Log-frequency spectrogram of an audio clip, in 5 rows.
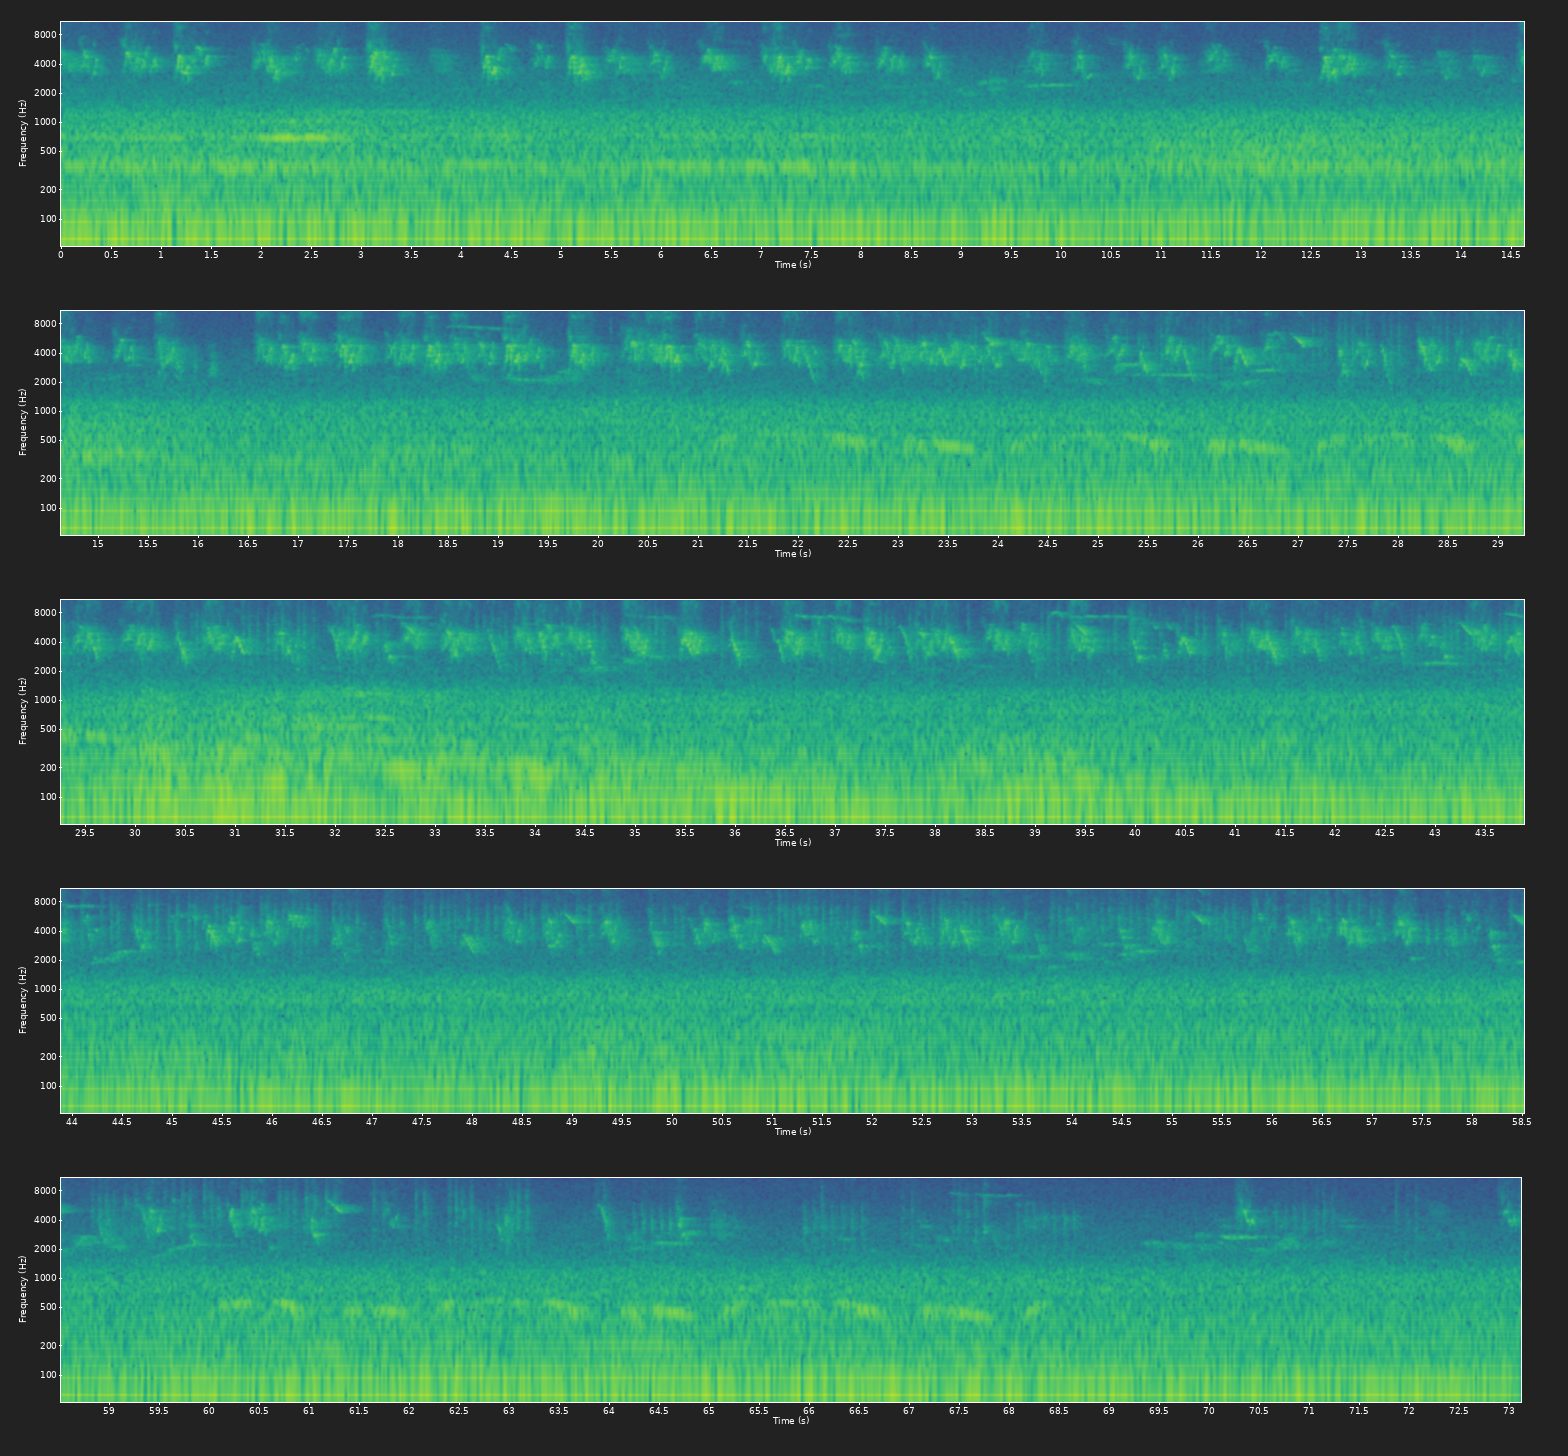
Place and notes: Friedenthal-Park, Berlin, Germany - Beside Werkstaettestrasse 9
Warm weather, Sunday atmosphere along the cobbled road leading to the DB rail yards. Some of these old works house have been renovated, some are derelict. Sparrows chirp, a wood pigeon calls.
